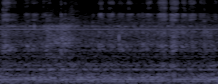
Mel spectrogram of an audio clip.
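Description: Faint scratching of a Diplomat Classic's broad steel fountain-pen nib writing on paper: a smooth nib with a touch of feedback, not scratchy.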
